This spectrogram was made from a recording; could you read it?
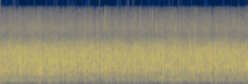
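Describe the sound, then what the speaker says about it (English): Steady, dense applause from a crowd gathered at a Virgin Islands Port Authority industry forum, sustained and even at close range for the whole stretch with no speech over it. "give all yourselves a round of applause"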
